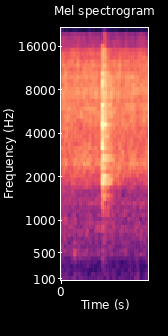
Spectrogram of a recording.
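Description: Garlic sizzling in oil with rosemary in a Cuisinart MSC-600 multicooker, a steady soft hiss with one brief sharper crackle as it is stirred.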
